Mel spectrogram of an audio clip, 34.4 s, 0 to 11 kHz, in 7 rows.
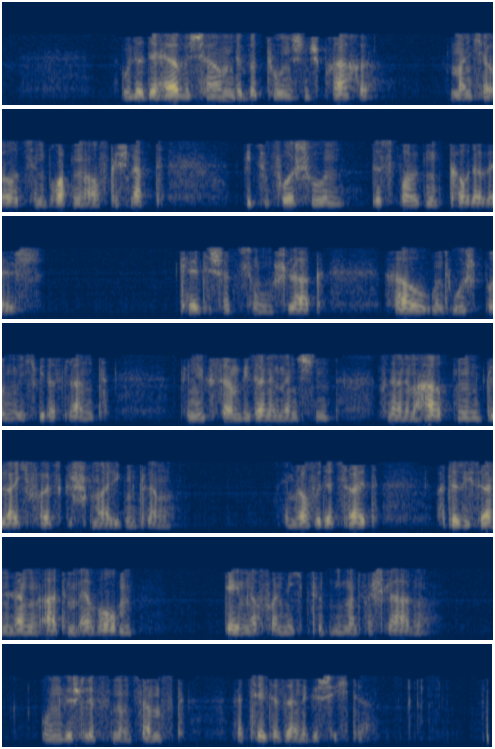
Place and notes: himmel/worte/land (6) - himmel worte land (6) - hsch ::: 08.05.2007 19:26:31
